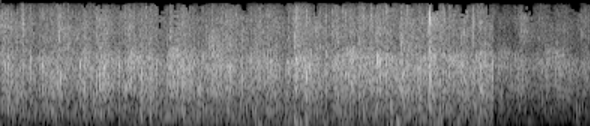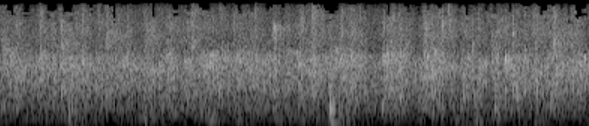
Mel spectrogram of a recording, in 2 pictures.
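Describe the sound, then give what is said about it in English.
Audience applause welcoming a speaker at the Free Library in Philadelphia: a dense, steady wash of many hands clapping, loud at first, then settling to a slightly lower, even level for the rest. “would you put your hands together and give her a warm Philadelphia welcome”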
